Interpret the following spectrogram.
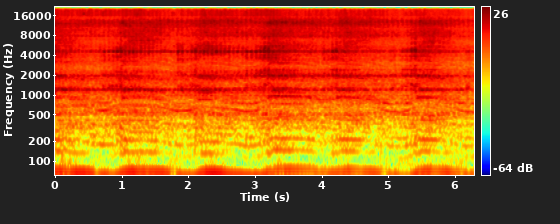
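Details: VW Voyage G5 EA111 after timing belt, plug leads, plugs, coolant and a head repair from corroded coolant passages: busy rattly top-end ticking that rises and falls when revved; cause unknown, lifters possible but unconfirmed.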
